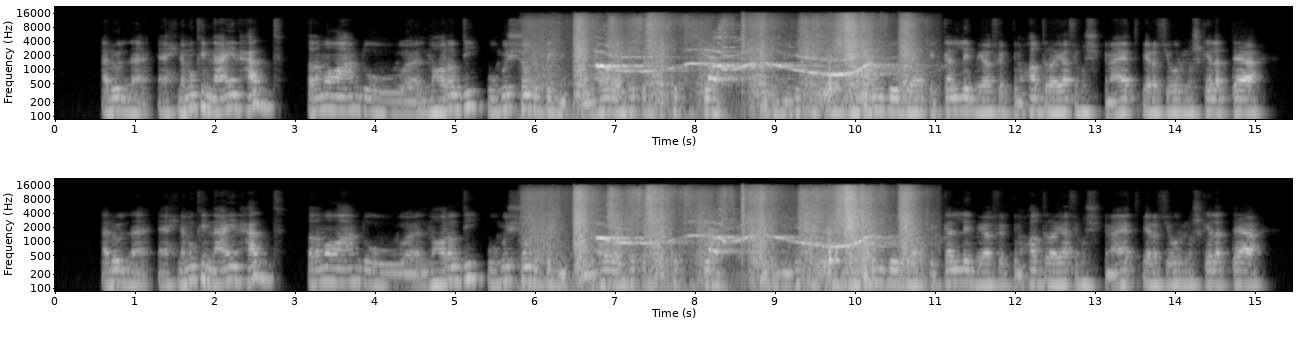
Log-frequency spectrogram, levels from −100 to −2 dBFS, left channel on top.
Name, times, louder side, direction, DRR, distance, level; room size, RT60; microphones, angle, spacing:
voice 1, 0.6-2.8 3.2-8.4 8.8-15.1, left 2 dB, 30° left, 0.7 m, -33 dB
sound 1, 5.8-11.1, right 3 dB, 20° right, 0.5 m, -26 dB
sound 2, 6.7-10.9, left 3 dB, 60° left, 0.8 m, -24 dB
4.9 x 2.2 x 4.3 m
head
